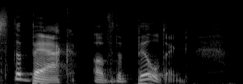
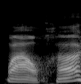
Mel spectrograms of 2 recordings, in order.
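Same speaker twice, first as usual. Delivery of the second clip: ordinary delivery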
